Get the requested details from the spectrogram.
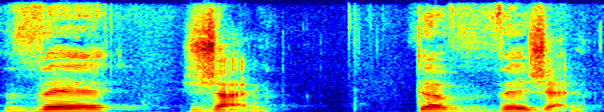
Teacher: schwa sound first for that first syllable duh and then stress vi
